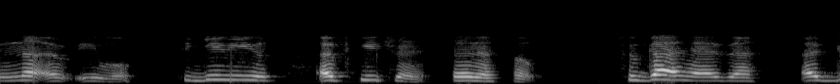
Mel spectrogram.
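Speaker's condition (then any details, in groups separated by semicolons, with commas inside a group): Cerebral palsy; from birth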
